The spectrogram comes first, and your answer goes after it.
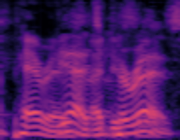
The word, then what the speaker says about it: Pérez: perz who says pre me Noz I say perezz perz uh according to like this sci-fi interview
